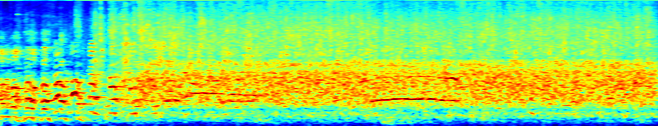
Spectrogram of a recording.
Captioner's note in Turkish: Alkış sesleri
